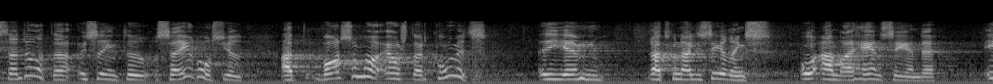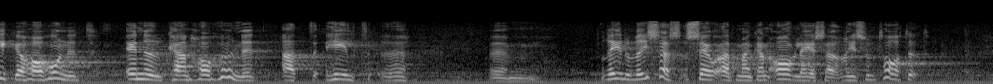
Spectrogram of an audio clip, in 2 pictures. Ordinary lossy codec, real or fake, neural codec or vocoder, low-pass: none; real; none; none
